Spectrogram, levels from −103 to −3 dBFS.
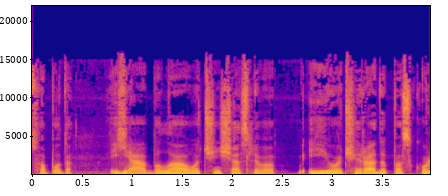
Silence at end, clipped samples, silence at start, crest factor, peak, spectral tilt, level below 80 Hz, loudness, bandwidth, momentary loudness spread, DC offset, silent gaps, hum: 0 s; under 0.1%; 0 s; 12 dB; -8 dBFS; -5.5 dB/octave; -44 dBFS; -21 LUFS; 16 kHz; 8 LU; under 0.1%; none; none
